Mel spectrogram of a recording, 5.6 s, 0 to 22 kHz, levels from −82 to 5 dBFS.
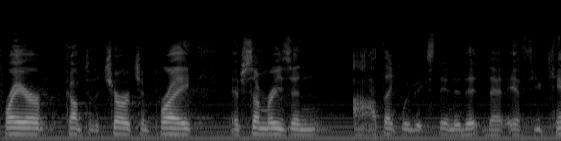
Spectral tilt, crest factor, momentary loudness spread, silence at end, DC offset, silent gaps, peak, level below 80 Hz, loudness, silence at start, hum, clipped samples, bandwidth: -5.5 dB/octave; 20 dB; 13 LU; 0 s; under 0.1%; none; -20 dBFS; -58 dBFS; -41 LUFS; 0 s; 60 Hz at -55 dBFS; under 0.1%; 13 kHz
